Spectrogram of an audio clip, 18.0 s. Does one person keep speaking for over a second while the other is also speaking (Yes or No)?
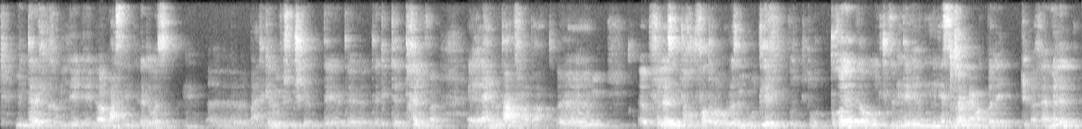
Yes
